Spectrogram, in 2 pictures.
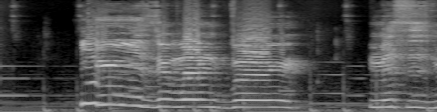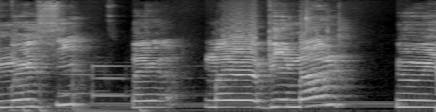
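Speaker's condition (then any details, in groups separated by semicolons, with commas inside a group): Cerebral palsy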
